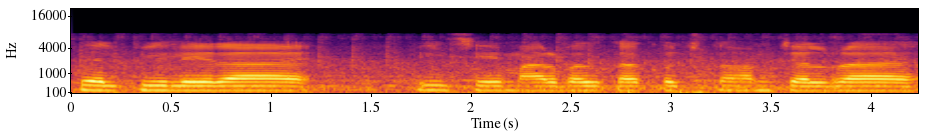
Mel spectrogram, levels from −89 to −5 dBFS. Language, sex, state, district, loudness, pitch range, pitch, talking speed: Hindi, female, Odisha, Malkangiri, -15 LUFS, 175-180 Hz, 175 Hz, 170 wpm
